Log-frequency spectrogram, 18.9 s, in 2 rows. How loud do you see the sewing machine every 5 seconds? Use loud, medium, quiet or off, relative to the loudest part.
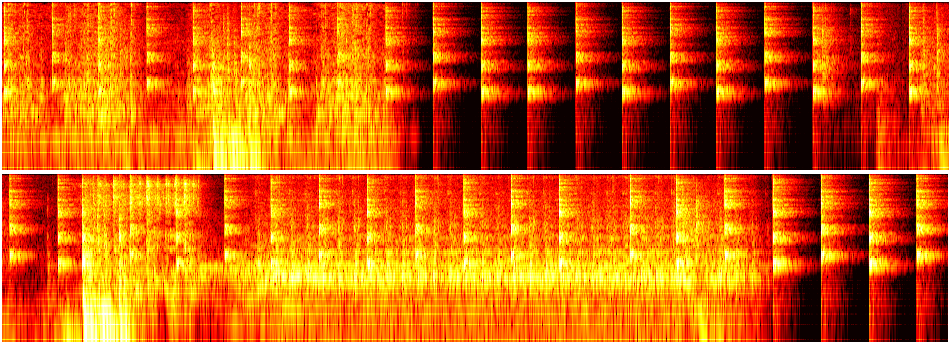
medium, off, loud, loud.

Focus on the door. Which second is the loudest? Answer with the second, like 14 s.
10 s.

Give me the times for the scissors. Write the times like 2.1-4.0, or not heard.
8.2-8.6.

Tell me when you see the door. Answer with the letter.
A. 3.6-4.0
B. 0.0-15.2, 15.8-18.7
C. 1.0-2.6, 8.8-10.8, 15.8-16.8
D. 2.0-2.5
C.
